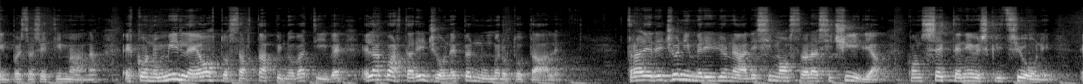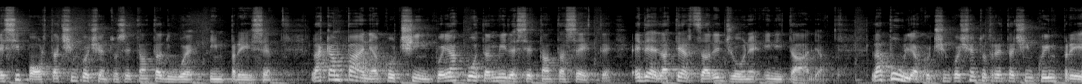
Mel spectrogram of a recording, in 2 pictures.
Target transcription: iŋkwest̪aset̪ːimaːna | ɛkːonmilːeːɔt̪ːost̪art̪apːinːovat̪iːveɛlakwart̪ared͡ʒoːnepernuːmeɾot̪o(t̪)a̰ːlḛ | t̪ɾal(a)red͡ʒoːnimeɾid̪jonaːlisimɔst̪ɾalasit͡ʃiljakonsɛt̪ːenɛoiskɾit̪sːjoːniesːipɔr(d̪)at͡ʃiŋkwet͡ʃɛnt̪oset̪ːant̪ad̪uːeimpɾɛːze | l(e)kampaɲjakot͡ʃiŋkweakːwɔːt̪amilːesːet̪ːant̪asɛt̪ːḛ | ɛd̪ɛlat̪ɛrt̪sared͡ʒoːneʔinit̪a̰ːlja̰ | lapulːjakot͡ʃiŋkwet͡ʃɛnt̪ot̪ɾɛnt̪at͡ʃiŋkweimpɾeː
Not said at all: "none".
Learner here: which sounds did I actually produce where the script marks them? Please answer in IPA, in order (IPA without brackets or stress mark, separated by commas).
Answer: t̪, e, t̪, a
